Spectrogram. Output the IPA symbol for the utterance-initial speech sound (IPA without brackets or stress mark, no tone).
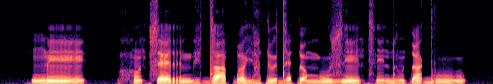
ŋ͡m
